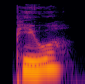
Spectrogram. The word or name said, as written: peber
